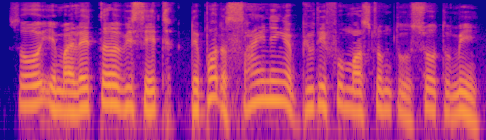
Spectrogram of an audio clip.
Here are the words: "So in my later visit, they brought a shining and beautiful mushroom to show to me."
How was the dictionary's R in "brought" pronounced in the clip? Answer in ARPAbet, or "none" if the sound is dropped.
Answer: none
